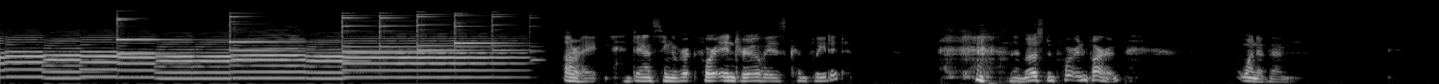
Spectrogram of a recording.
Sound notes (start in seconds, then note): 8.9 laughing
